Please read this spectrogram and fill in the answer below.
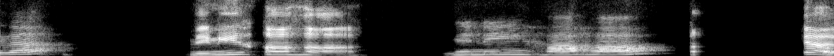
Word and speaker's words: Minnehaha: My favorite waterfall is the Minnehaha Falls. How do I say that? Minnehaha. Minnehaha? Yeah, it's like Minnehaha.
